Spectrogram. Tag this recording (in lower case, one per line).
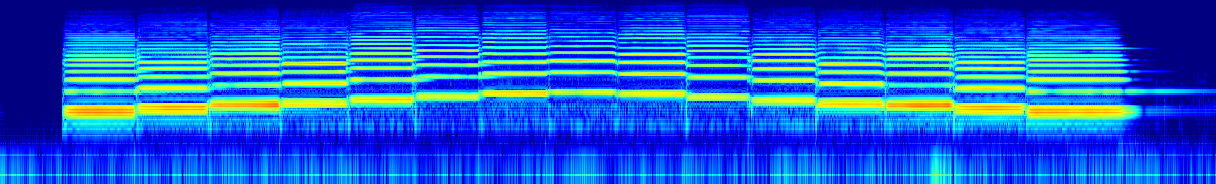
musical instrument
music
bowed string instrument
